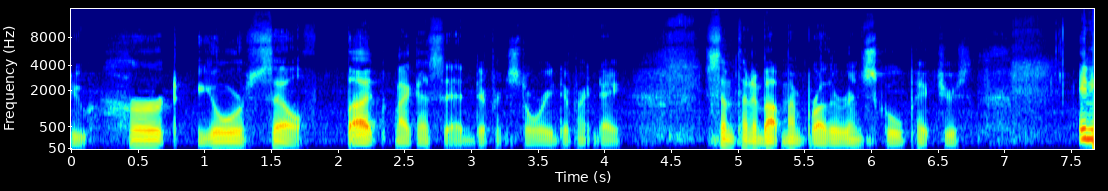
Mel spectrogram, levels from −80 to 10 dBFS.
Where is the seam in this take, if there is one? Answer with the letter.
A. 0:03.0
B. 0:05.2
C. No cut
C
